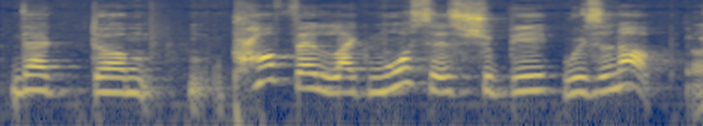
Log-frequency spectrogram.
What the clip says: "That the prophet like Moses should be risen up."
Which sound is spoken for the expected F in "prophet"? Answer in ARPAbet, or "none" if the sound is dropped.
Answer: F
